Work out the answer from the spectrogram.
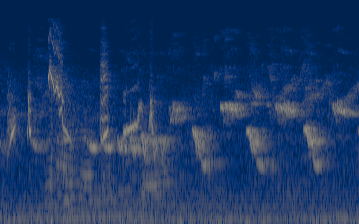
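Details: Orange-headed thrush, a caged bird from Tasikmalaya, Indonesia, that often wins first place in contests, sings loud clear whistled phrases of falling and level notes, each about a third of a second, in rapid succession.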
